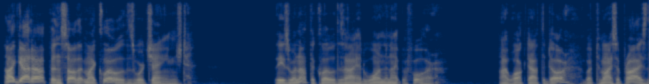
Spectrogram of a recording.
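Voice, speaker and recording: Low-voiced man narrating an audiobook. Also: no room sound, studio quality. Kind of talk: scripted first-person literary audiobook narration.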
